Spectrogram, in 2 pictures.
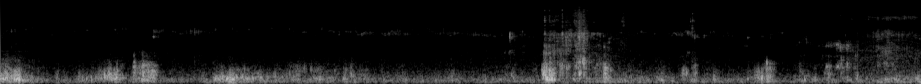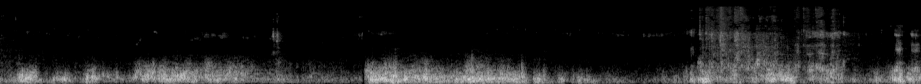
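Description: Seawater sloshing and splashing against the side of a kayak in uneven swells, with a few sharp knocks and clicks.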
